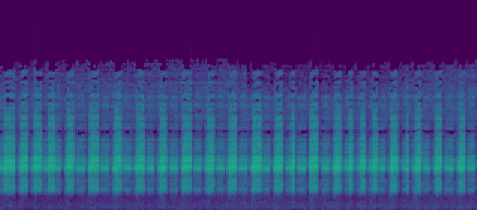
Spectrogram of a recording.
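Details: Repetitive clicking, chirruping cicada song from Dalmatia, Croatia, in hot summer sunshine, recorded with a compact camera; shrill buzzing bursts follow each other about three times a second, evenly and incessantly.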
